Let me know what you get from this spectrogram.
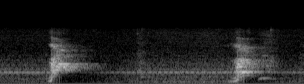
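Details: Dog barking while attacking a squeaking TV indoors: two short, sharp, harsh barks roughly two seconds apart, with a faint steady electronic tone beneath.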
